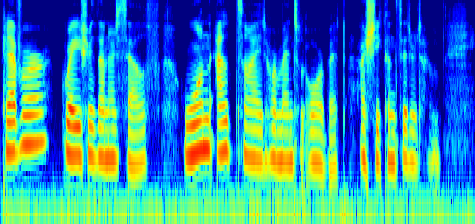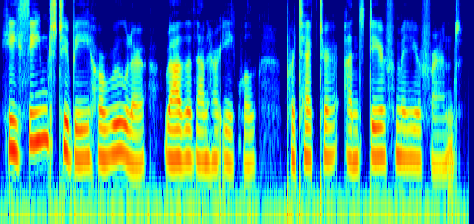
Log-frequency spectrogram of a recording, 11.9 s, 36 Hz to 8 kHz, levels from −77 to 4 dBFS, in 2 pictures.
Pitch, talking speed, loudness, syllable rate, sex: 185 Hz, 140 wpm, -18 LUFS, 4.7 syllables/s, female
